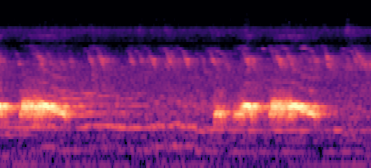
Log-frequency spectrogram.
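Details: Spotted dove used as a trapping lure, cooing twice: a fading mellow coo at the start, a quiet gap, then a fresh phrase of a short note followed by two rounded, wavering coos.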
